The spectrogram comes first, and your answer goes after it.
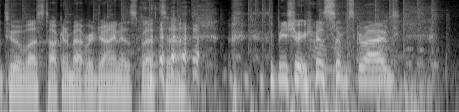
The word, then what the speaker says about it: Regina: Are you sure it's not Regina? No, it's Regina. There's a reason Regina rhymes with fun. It's in the Deadpool movie.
